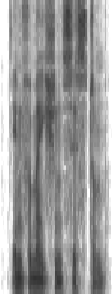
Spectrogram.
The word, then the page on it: information system: British English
